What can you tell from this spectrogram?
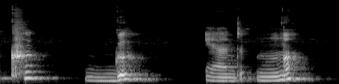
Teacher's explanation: The sounds k, g, and n are articulated at the velum or the soft palate.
